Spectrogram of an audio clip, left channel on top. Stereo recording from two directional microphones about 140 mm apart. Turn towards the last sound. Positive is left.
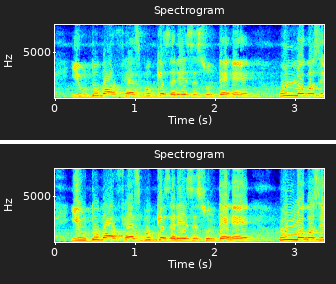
turn(degrees=-60)  # may be behind; listen again after turning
